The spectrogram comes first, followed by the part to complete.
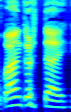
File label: "qiwankerttu", Archi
